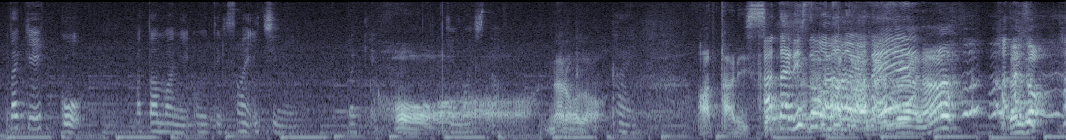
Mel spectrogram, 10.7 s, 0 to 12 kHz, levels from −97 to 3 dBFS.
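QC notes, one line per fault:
No audible faults found anywhere in this clip.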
